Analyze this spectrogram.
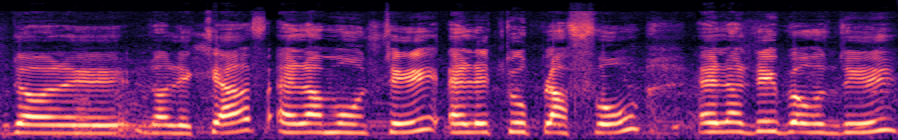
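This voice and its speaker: Amid noticeable background noise, a woman with a high pitch speaks at a fairly slow pace. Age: 80s+. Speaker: flood victim. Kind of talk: interview.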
